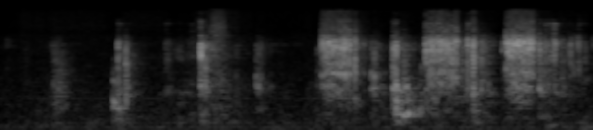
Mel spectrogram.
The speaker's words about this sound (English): We got spark plug socket. We're going to yank these two spark plugs. I was smart before the show and went ahead and loosened them.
